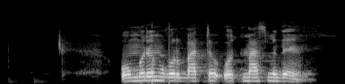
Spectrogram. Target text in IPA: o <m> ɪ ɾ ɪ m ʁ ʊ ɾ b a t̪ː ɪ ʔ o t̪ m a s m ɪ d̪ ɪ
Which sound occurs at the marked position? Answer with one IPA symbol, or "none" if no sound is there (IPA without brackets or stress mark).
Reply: m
